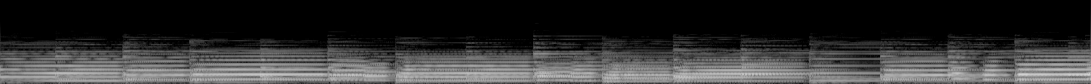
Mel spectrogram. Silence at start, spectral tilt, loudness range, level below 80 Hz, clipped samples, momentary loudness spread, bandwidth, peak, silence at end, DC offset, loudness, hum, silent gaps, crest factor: 0 s; -11 dB/octave; 2 LU; -56 dBFS; under 0.1%; 6 LU; 4 kHz; -4 dBFS; 0 s; under 0.1%; -20 LUFS; none; none; 14 dB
